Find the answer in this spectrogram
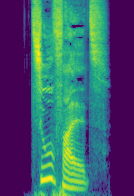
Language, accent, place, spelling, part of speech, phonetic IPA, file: German, Germany, Berlin, Zufalls, noun, [ˈt͡suːˌfals], De-Zufalls.ogg
- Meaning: genitive singular of Zufall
